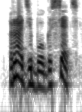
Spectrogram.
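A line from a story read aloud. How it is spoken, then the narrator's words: Irritated. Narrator (Russian): раздраженно сказал Вернон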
